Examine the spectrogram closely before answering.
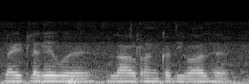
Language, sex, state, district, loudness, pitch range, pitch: Hindi, male, Chhattisgarh, Raipur, -15 LUFS, 135-140 Hz, 135 Hz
